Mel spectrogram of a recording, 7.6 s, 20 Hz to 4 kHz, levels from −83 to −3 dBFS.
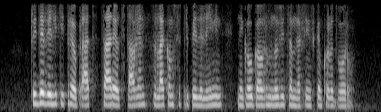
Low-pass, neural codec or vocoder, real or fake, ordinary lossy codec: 3.6 kHz; codec, 16 kHz, 0.8 kbps, ZipCodec; fake; AAC, 16 kbps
